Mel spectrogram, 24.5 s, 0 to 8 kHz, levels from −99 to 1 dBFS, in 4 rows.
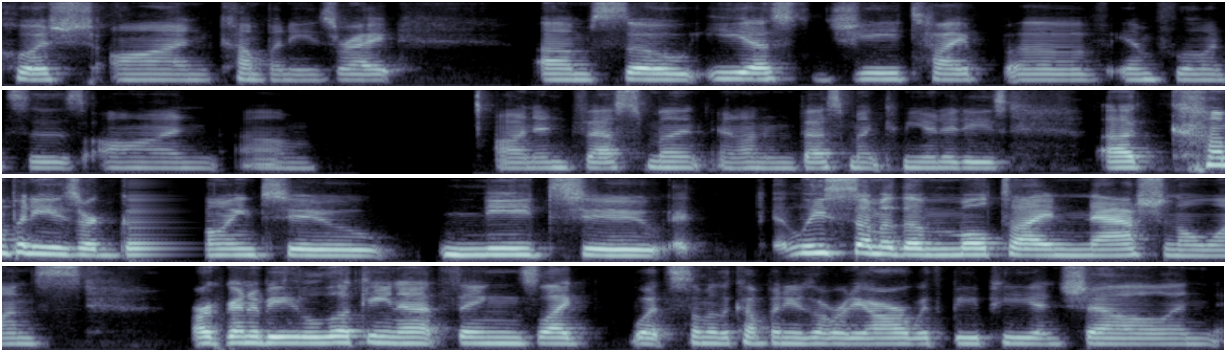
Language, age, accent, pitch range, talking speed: English, 40-59, American, 160-180 Hz, 130 wpm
